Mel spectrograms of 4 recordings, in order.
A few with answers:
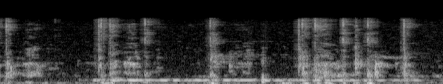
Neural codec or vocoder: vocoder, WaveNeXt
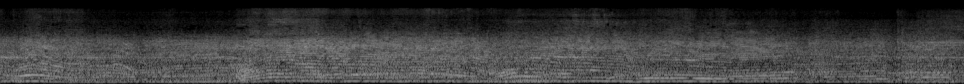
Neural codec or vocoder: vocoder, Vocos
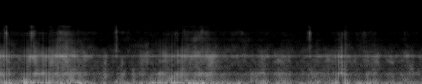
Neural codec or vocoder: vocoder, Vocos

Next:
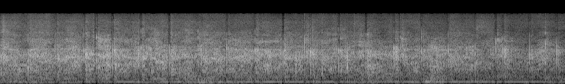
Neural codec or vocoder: codec, SNAC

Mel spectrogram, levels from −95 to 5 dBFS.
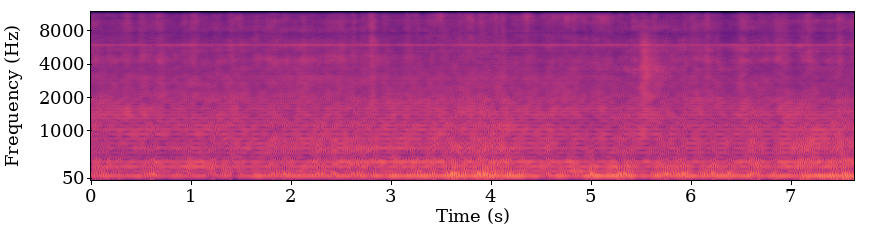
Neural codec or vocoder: vocoder, Vocos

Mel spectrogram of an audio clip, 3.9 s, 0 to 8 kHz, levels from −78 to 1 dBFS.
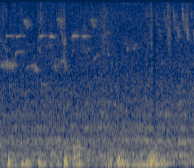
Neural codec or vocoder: none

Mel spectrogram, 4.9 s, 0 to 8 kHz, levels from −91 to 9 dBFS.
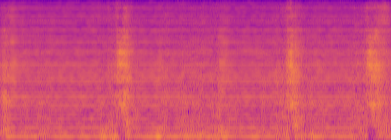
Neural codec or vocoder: vocoder, Vocos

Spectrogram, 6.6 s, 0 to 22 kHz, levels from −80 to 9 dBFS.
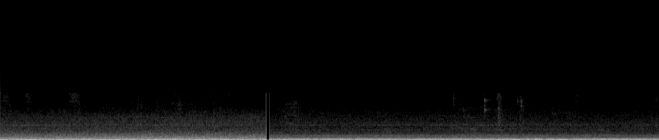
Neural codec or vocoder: none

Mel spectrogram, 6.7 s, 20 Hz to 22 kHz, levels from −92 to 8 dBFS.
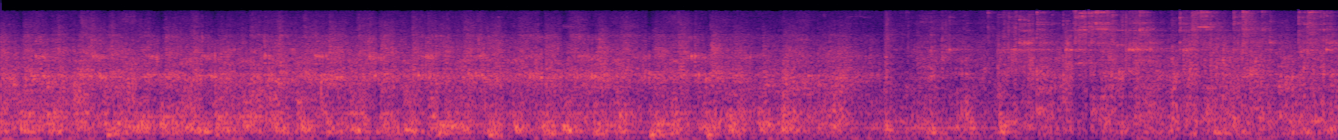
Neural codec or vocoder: none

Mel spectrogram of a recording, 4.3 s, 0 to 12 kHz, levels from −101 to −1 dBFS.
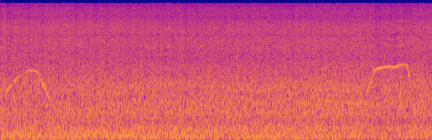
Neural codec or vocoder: none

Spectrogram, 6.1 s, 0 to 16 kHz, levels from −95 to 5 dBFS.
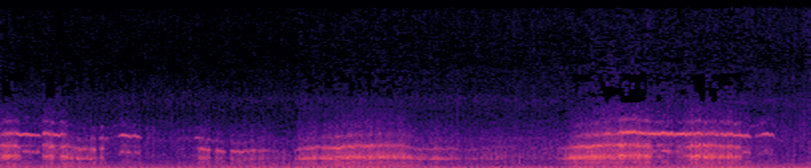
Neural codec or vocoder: none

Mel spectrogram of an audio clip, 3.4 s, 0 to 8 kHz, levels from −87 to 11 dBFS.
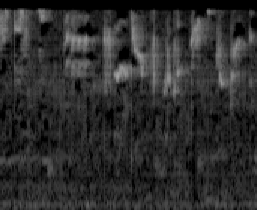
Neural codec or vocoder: vocoder, BigVGAN v2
